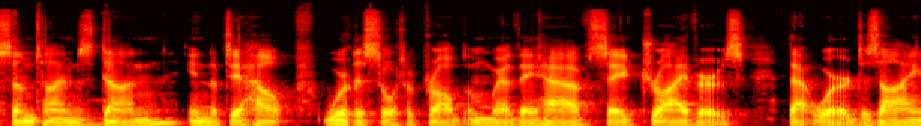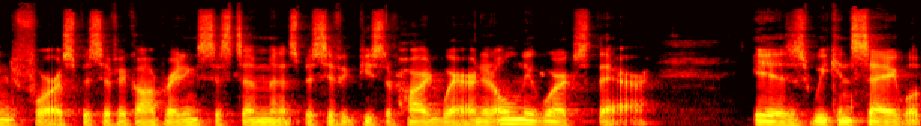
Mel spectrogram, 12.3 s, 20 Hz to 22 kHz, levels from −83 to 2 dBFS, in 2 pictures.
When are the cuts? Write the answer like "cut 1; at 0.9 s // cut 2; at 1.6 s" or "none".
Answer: cut 1; at 1.5 s // cut 2; at 2.4 s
